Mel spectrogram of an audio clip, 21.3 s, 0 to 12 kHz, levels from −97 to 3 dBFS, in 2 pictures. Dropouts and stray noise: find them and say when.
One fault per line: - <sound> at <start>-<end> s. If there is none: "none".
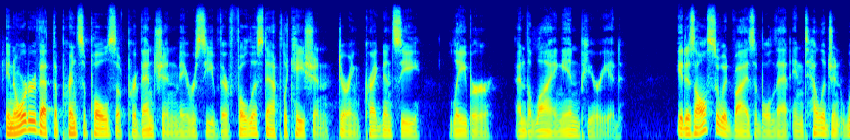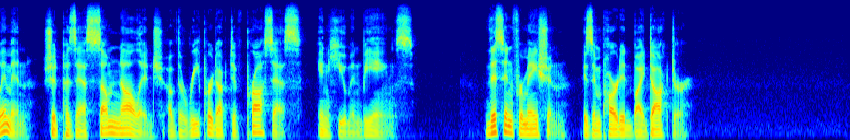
none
